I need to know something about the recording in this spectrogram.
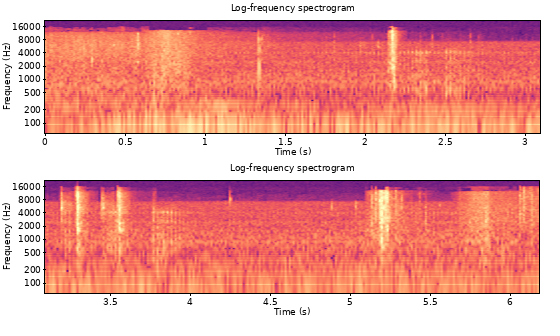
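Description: Short electronic clicks tick now and then.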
